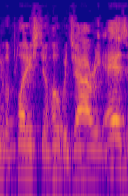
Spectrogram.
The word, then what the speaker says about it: Jehovah Jireh: And Abraham called the name of the place, do not miss this, Jehovah Jireh. That's how you say it. Jehovah Jireh.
